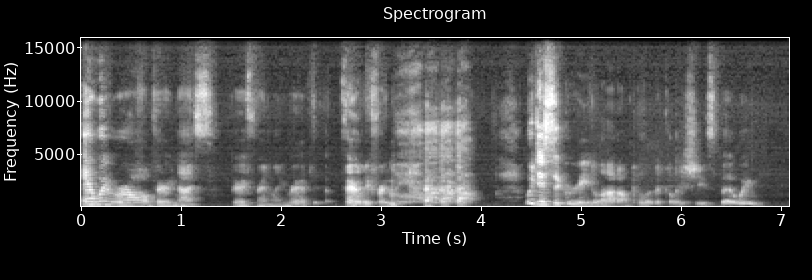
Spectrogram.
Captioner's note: laughs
